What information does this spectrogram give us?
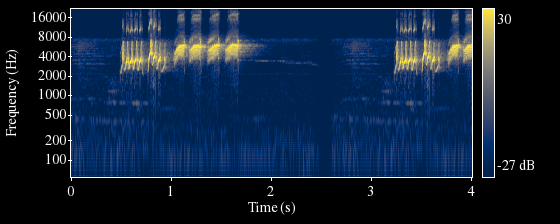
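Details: Common flameback in lively, highly agitated nyerecet calling at night: a fast run of about seven harsh, buzzy, evenly spaced notes, a brief silence, then the same rapid grating series starts again.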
